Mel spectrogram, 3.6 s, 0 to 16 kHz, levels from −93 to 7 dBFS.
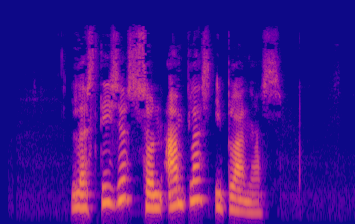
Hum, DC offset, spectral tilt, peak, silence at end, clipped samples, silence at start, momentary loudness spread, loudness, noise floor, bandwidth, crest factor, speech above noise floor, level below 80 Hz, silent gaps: none; under 0.1%; -5 dB/octave; -4 dBFS; 0.75 s; under 0.1%; 0.7 s; 16 LU; -25 LUFS; -74 dBFS; 11 kHz; 24 dB; 50 dB; -78 dBFS; none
